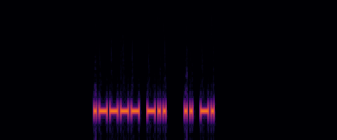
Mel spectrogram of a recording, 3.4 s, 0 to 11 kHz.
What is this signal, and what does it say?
Morse code, heard as a keyed tone, about 46 wpm, 700 Hz. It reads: 1D IN
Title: Field Day Exchanges - 45wpm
